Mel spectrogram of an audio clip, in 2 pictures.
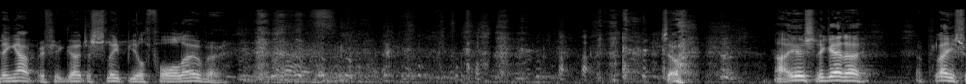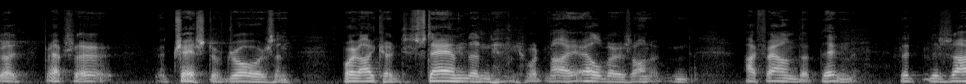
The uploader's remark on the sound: Location: Grace Bible Church Anderson. Guest speaker at the Fall Bible Conference at Grace Bible Church in Oct.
